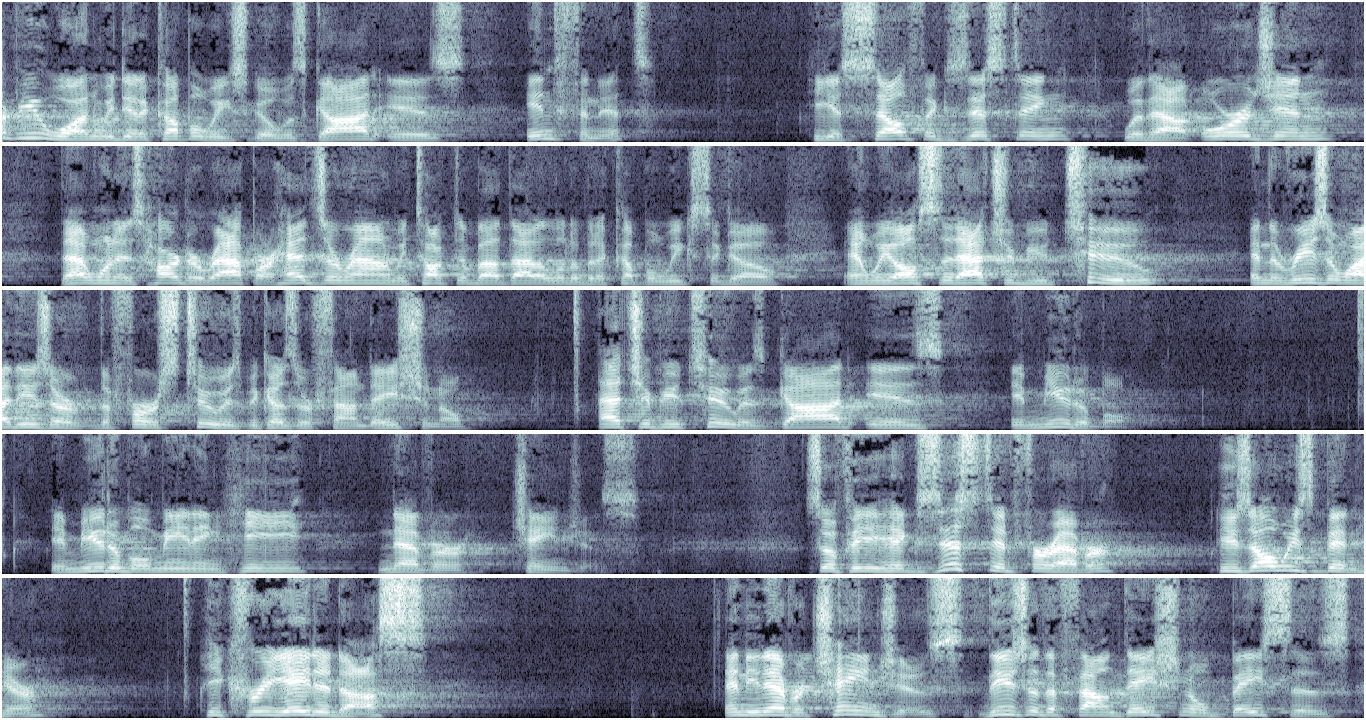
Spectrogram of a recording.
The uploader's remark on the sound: This recording is of the whole service.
